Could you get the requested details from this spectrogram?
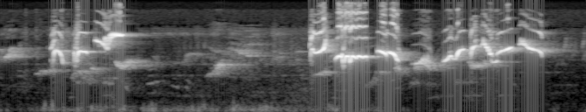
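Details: Oriental magpie-robin song: bright whistled phrases with sharp rising and falling notes, one short burst near the start and a longer varied run after a pause, over a faint low rumble.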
